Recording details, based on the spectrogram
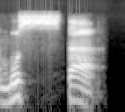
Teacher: Hati-hati dibaca muttaqim tapi hendaklah dibaca musta. Musta sinnya dibaca jelas dan ee jangan jadi shad.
